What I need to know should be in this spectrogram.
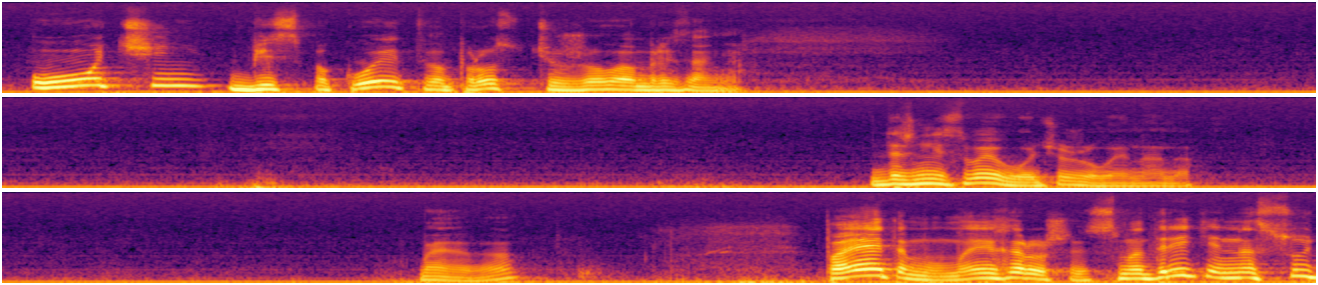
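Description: A middle-aged man speaks calmly into a close microphone, with long pauses.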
